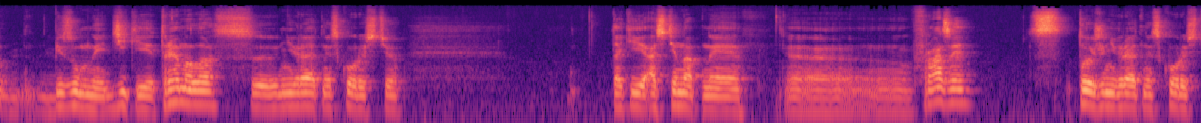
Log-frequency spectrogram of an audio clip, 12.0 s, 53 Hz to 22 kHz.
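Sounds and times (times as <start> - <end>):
soft breath: 4.0 - 5.2
mouth click: 5.7 - 6.1.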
